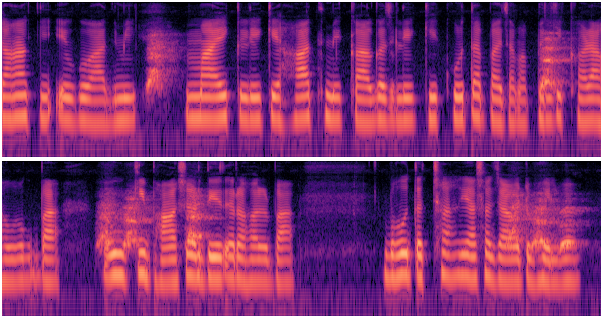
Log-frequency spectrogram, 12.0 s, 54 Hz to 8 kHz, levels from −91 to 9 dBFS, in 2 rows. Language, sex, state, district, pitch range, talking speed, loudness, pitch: Bhojpuri, male, Uttar Pradesh, Gorakhpur, 175-195 Hz, 135 wpm, -18 LUFS, 185 Hz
